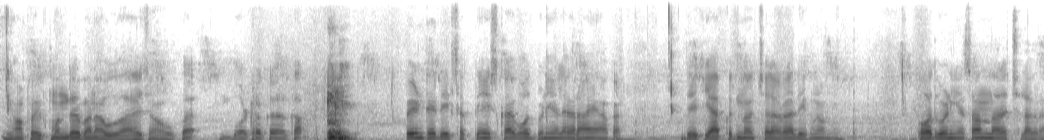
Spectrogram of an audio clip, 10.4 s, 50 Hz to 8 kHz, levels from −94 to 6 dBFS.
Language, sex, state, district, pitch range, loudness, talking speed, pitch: Hindi, female, Maharashtra, Dhule, 105-120 Hz, -28 LUFS, 225 wpm, 115 Hz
